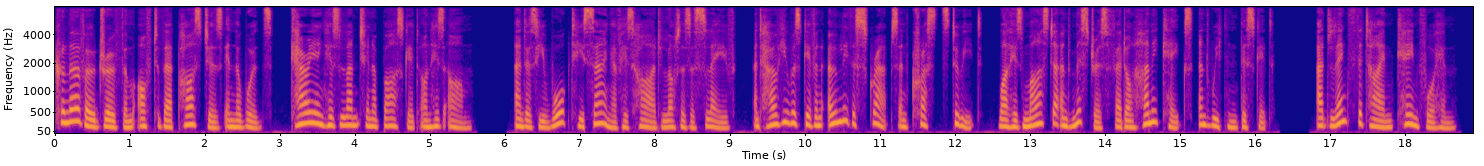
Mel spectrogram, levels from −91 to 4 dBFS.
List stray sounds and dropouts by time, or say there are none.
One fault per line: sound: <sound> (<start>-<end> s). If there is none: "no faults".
no faults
